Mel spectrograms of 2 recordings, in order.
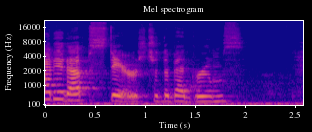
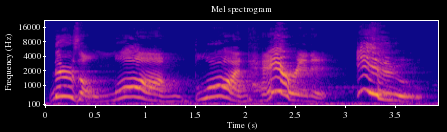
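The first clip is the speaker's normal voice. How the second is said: disgusted; 2 semitones higher, 8 dB louder, slower than usual. Acted. Daddy Bear disgusted.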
